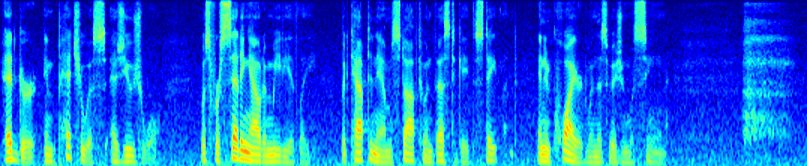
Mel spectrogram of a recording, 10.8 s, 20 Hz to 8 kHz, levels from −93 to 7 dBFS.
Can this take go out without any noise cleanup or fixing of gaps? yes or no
no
